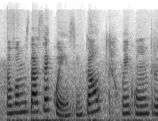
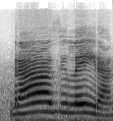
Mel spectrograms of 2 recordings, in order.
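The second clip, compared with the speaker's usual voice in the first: Brasileira said slowly and louder, falling; slow model word; 5 dB louder, much slower than usual. Shown as a demonstration. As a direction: spell out Brasileira slowly for the class. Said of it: "Nós temos aqui duas vogais". (Brasileira dita devagar e mais alto)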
